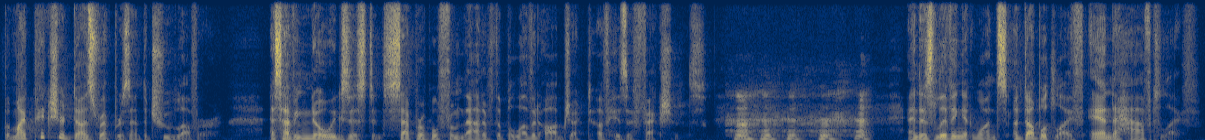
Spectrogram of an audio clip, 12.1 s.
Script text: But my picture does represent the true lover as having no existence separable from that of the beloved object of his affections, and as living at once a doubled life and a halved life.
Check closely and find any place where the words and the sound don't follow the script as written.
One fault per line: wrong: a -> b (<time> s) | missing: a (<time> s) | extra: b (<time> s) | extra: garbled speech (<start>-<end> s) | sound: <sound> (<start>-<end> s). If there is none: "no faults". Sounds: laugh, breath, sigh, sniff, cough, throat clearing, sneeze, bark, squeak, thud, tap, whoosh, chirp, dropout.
sound: laugh (7.2-8.8 s)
